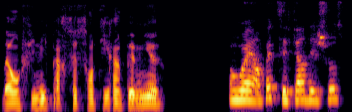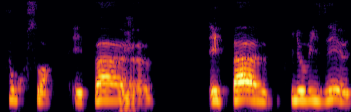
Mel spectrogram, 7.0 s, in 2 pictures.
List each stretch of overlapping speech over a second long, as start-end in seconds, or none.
none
